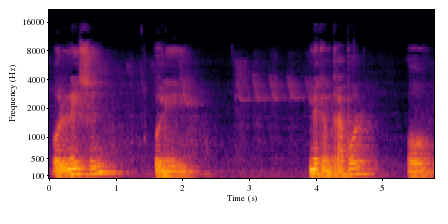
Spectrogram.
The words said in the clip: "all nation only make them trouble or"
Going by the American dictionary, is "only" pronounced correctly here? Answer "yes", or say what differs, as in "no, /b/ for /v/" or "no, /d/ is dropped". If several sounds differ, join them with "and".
no, /n/ is dropped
